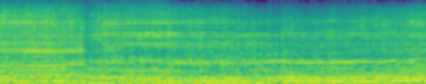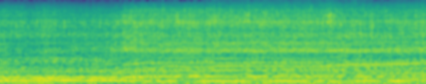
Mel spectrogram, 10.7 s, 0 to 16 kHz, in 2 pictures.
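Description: A dirt-track sportsman race car's V8 engine running hard on track, heard from inside the cockpit. Its pitch dips about a second in and climbs again later as the throttle is lifted and reapplied through the turns, with other race cars running close by.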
